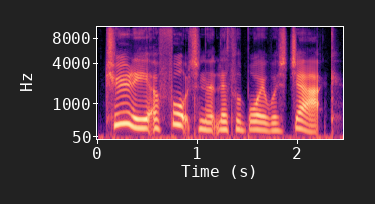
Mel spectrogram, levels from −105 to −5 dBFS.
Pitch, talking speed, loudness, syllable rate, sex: 220 Hz, 170 wpm, -18 LUFS, 5.2 syllables/s, female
